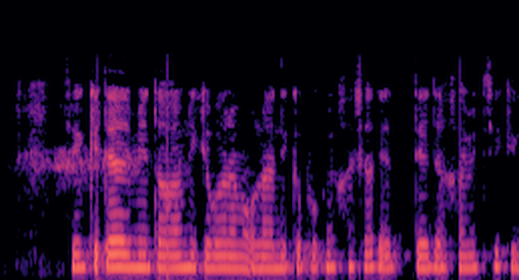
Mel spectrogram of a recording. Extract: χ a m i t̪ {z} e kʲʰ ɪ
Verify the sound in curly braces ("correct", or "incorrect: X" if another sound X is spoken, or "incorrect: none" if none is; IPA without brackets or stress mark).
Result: incorrect: s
